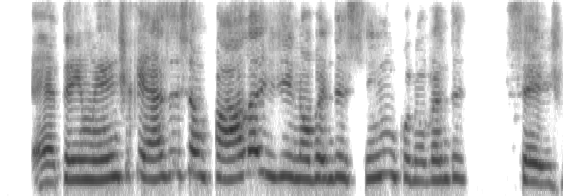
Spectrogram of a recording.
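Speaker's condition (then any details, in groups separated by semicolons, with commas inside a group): Cerebral palsy; birth brain injury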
